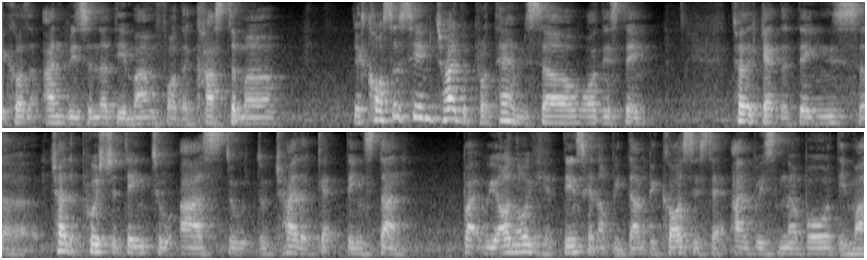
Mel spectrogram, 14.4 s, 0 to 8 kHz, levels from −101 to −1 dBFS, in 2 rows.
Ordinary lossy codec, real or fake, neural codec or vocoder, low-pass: none; real; none; none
